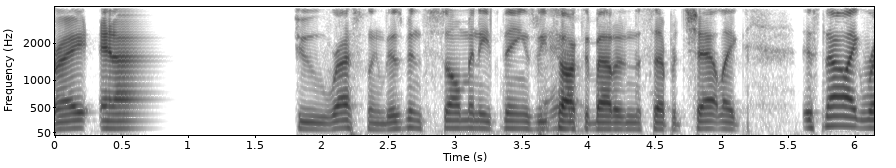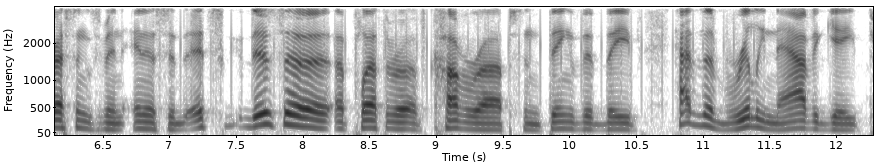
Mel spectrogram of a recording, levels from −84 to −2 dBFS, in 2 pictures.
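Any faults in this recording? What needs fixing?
From 0.48 to 1.82 s there is a long network dropout: about 1.3 s of speech never arrives. The receiver stretches the last sound into a fading buzz, and for roughly the final second only near-silence remains before speech resumes past the lost section. On a waveform this shows as a decaying tail and then a flat line. On a spectrogram, smeared, fading harmonics give way to an empty band. The likely cause is a stall in packet delivery. Prevent it with a more stable network route and redundancy or forward error correction on the link.

From 6.92 to 11.47 s a train of clicks ticks over the speech and pauses alike, evenly spaced at about 13 per second, some seventy in all, with peaks reaching roughly the level of the speech. On a waveform they appear as identical narrow spikes at regular intervals. On a spectrogram they are thin vertical lines running the full height of the band, which stops at 4 kHz because of the call path, consistent with G.711 mu-law at 64 kbps. 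The likely source is electrical interference from nearby equipment or a faulty connection or power supply. Prevent it by shielding or relocating the offending gear and checking the cabling and power supply.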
